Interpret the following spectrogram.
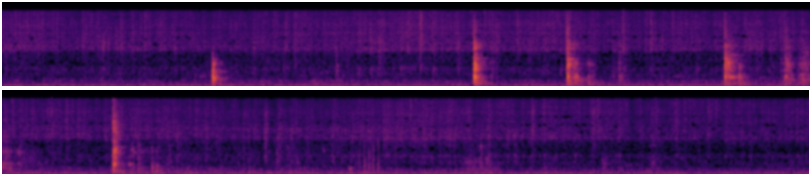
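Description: Chopped leafy greens sizzling in a pan, a steady hiss, with a metal spatula knocking against the pan about six times in the first nine seconds as they are stirred.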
